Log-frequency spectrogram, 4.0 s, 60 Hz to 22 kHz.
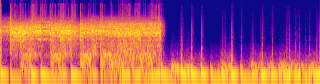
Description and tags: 20140306 attackloop 120BPM 4 4 Acoustic Kit Distorted loop4b
This is a variation of 20140306_attackloop_120BPM_4/4_Acoustic_Kit_Distorted_loop1 and it is a loop created with the Waldorf Attack VST Drum Synth. The kit used was Acoustic Kit and the loop was created using Cubase 7.5. The following plugins were used to process the signal: AnarchRhythms, StepFilter (2 times used), Guitar Rig 5, Amp Simulater and iZotome Ozone 5. Different variations have different filter settings in the Step Filter. 16 variations are labelled form a till p. Everything is at 120 bpm and measure 4/4. Enjoy!
granular, distorted, rhythmic, 120BPM, electronic, loop, electro, beat, dance, filtered, drumloop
